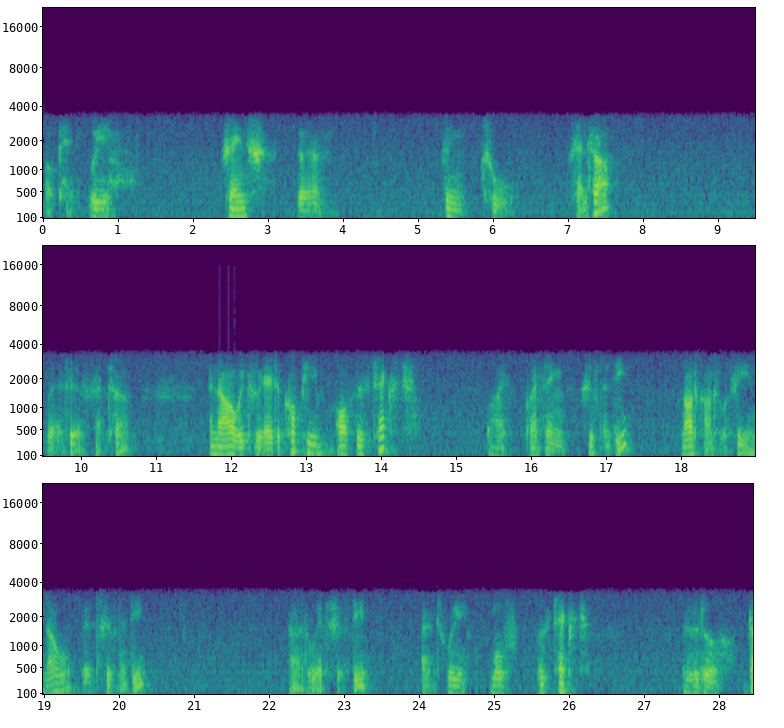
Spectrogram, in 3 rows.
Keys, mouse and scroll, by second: 2.9 click, 4.2-9.6 drag, 10.5 click, 12.6 Tab, 17.6 ctrl+c, 22.9 shift+d, 25.7 right click, 27.0 g.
